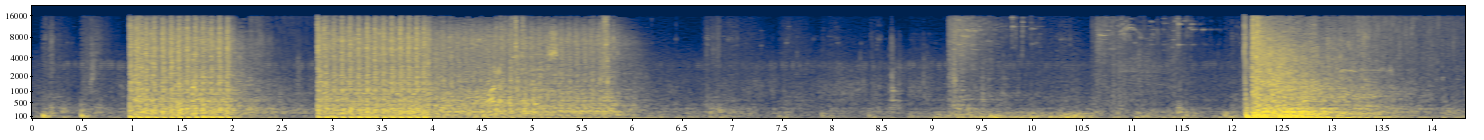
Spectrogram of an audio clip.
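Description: A rifle fires loud rapid bursts at close range.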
